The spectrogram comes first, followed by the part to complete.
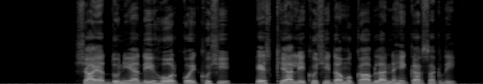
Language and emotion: Punjabi, neutral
